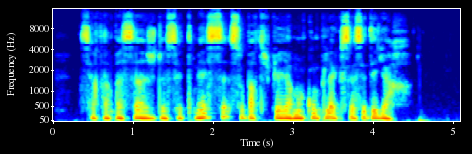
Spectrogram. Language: French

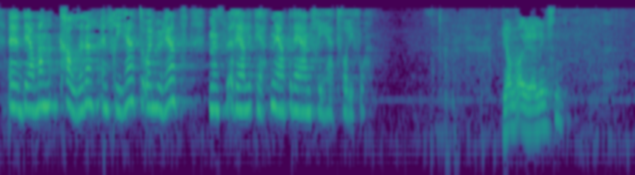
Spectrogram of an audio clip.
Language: Norwegian Nynorsk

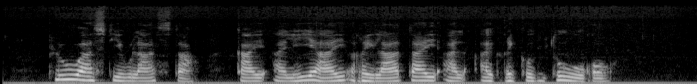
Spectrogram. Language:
Esperanto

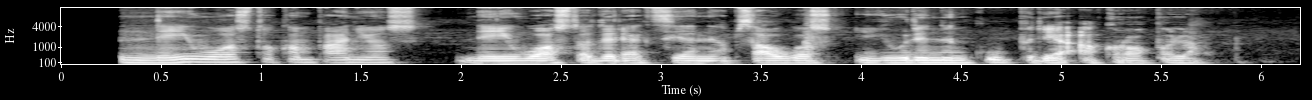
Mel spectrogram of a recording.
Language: Lithuanian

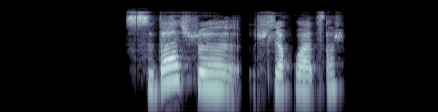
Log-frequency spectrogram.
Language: Adyghe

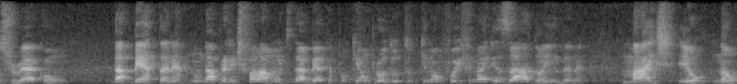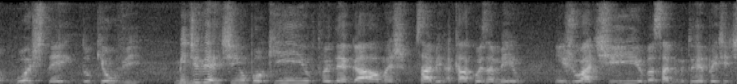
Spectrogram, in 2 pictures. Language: Portuguese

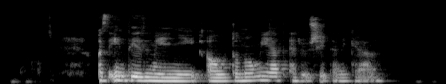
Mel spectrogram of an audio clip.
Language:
Hungarian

